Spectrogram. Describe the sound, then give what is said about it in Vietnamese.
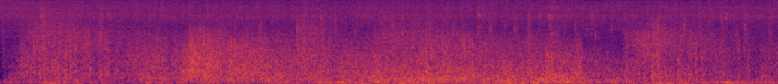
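Thunder from a lightning strike rumbles as a sound effect, a broad sustained roll with rain-like hiss and wind noise throughout, steady and moderately loud with no talk. “Từ trong đám mây đen, một tia sét đỏ rực phóng xuống giữa bầy quỷ, nổ đánh đùng một cái.”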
